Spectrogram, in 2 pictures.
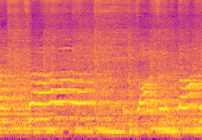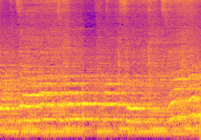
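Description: A woman singing a pop song live into a handheld microphone over backing music, her voice amplified through the stage sound system.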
